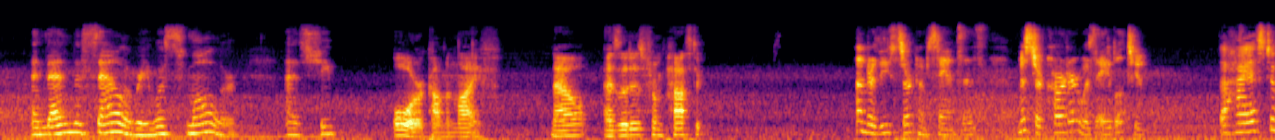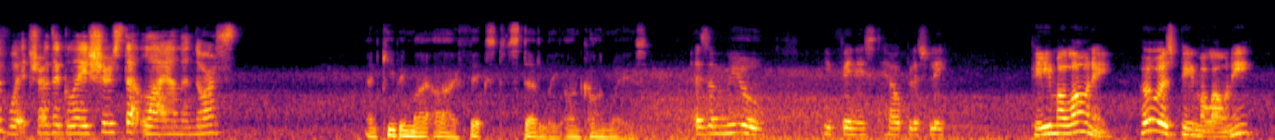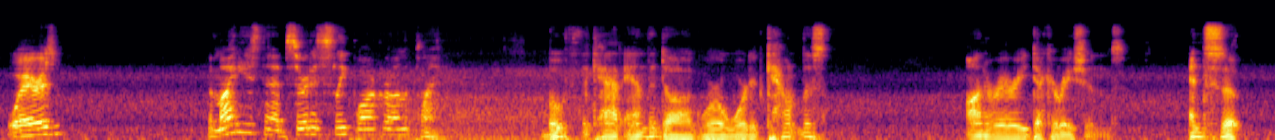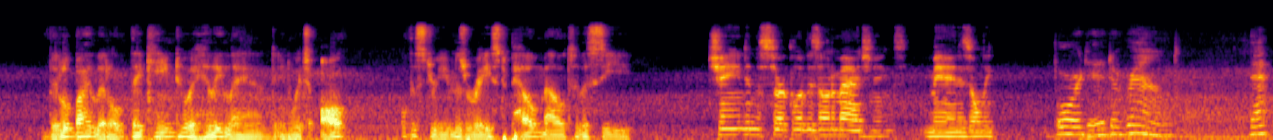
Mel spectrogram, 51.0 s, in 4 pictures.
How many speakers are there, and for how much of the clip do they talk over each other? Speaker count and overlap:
9, no overlap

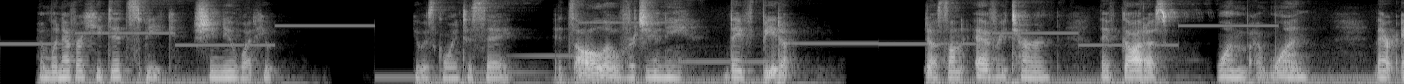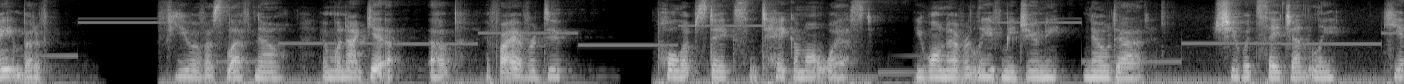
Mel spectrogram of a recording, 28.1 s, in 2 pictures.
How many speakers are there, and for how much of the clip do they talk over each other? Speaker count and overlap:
1, no overlap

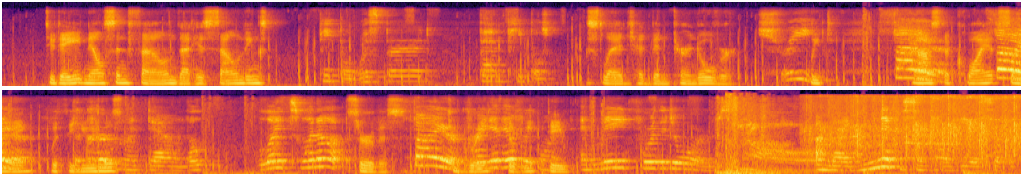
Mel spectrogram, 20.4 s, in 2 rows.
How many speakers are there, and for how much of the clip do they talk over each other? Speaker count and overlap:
2, about 25%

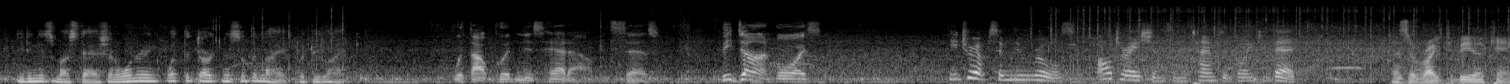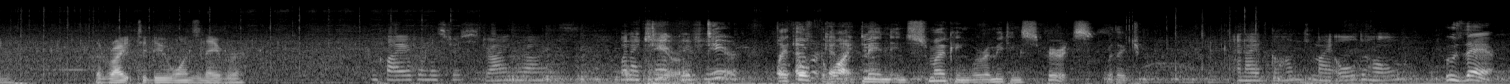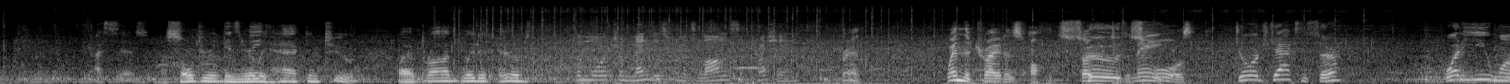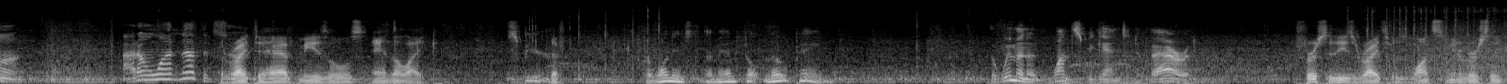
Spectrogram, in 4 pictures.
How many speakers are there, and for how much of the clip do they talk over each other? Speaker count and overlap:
7, about 9%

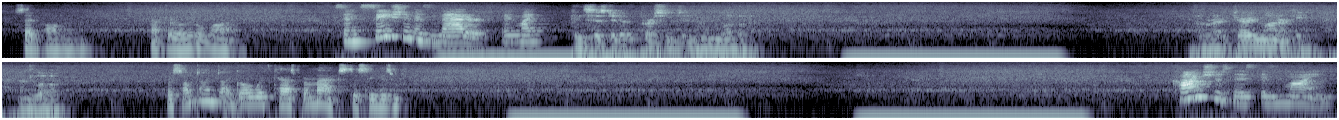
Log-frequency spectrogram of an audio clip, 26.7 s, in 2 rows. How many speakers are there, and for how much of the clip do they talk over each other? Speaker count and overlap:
4, about 7%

